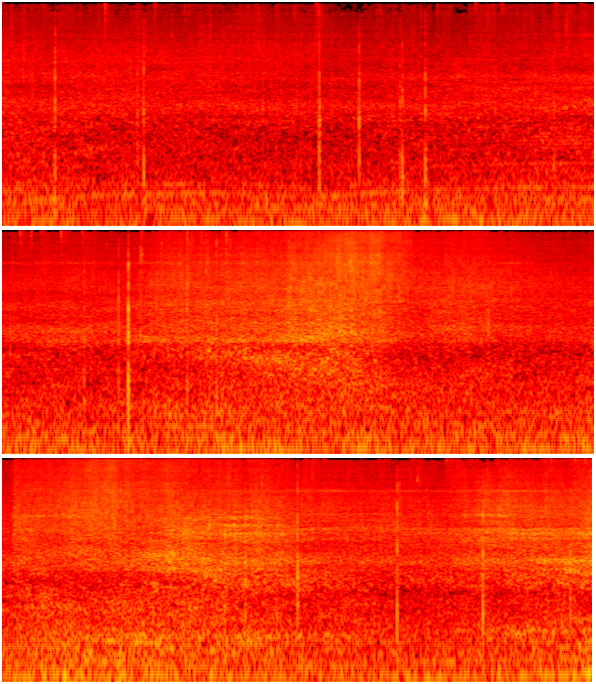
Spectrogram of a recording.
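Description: Street traffic on a wet road: steady low rumble, with two cars hissing past, the first about halfway through and the second soon after.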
